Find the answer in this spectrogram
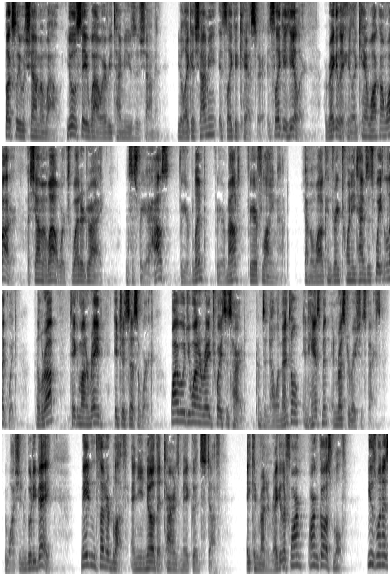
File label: Commercial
